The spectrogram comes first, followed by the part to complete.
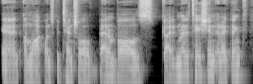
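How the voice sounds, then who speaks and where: This podcast host has a lowish, steady voice and speaks a little slowly. He interviews his guest with curious, conversational questions, adding a light dash of humor.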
